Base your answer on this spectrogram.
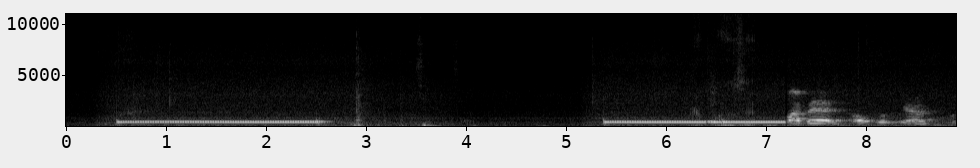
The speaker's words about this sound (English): Calling him right now. See if he picks up.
